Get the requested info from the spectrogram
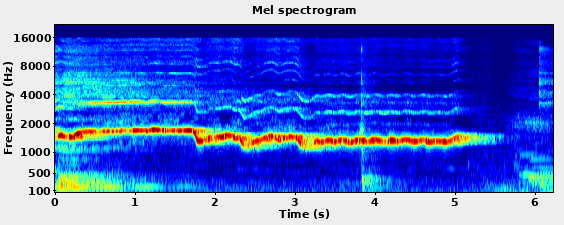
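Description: A woman's voice singing very high, whistle-like held notes that step down in pitch over backing music. The music drops away after about a second and a half, and the notes stop about five seconds in.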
